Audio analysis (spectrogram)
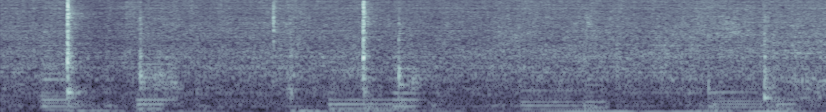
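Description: Pork simmering in a honey garlic sauce in a pan, a steady bubbling sizzle with occasional sharper pops and clinks from stirring or turning the meat, close and fairly loud, no talking.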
